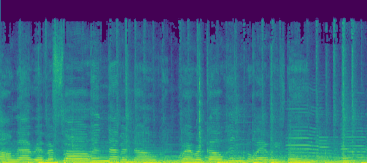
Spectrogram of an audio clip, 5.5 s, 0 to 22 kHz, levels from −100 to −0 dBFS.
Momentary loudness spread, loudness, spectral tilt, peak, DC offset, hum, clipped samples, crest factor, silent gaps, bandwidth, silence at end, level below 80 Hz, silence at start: 4 LU; -14 LUFS; -8 dB/octave; 0 dBFS; under 0.1%; none; under 0.1%; 12 dB; none; 19 kHz; 0 s; -20 dBFS; 0 s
